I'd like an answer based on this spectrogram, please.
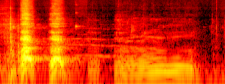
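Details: Tibetan Mastiff giving two loud, deep barks in quick succession, followed after a brief pause by a low, drawn-out groaning growl lasting over a second.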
